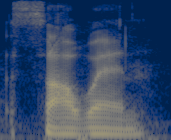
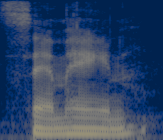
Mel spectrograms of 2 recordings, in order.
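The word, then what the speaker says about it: Samhain: halloween kind of thing is pronounced uh sawen not saman like a filthy american uh yeah that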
